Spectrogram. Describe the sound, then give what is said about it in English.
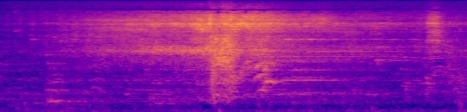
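A snake hisses in a long, breathy rush that swells to a loud peak midway, then trails off, with a brief softer hiss near the end. “God, I hate snakes.”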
